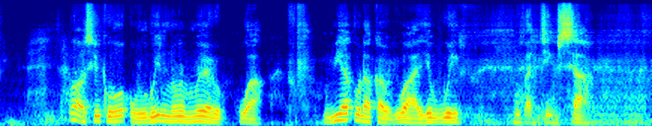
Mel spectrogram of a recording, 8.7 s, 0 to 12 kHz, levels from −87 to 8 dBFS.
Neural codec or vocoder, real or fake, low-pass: codec, 16 kHz in and 24 kHz out, 0.8 kbps, FocalCodec, streaming, 65536 codes; fake; 10.8 kHz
